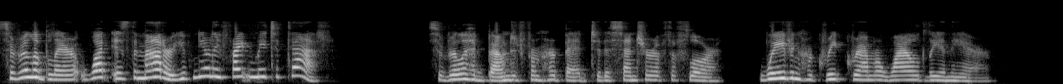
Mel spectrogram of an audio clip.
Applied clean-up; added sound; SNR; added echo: neural mask model Resemble Enhance denoiser.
